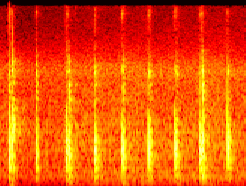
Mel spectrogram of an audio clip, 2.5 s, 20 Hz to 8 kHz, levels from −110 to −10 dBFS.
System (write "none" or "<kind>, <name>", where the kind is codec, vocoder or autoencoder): none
